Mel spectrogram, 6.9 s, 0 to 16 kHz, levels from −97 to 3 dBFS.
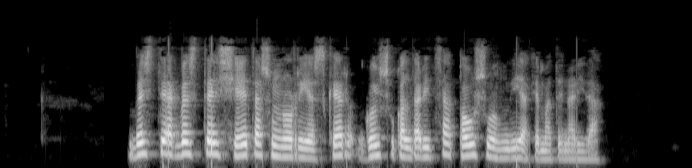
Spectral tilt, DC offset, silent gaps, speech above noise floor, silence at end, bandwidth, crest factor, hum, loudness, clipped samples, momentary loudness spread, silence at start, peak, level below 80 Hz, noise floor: -5.5 dB/octave; under 0.1%; none; over 75 dB; 0.95 s; 7.6 kHz; 18 dB; none; -16 LUFS; under 0.1%; 10 LU; 1.3 s; 0 dBFS; -58 dBFS; under -90 dBFS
